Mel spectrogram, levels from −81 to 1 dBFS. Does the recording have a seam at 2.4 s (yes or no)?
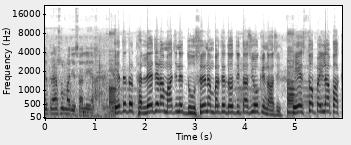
no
